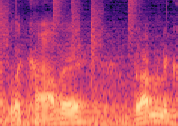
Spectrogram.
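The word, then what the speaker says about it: La Cave: today at lake cave i don't think it's pronounced the cave i should believe it's like lacave but i'm going to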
